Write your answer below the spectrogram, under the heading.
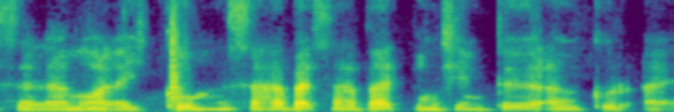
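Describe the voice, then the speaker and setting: In a dry, close sound with no echo, a woman speaks fairly slowly at a medium pitch with fairly even intonation. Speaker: Quran recitation teacher. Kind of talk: lesson introduction to online viewers. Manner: warm, friendly.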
